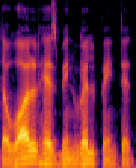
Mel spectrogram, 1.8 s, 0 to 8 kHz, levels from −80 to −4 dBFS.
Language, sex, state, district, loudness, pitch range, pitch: English, male, Arunachal Pradesh, Lower Dibang Valley, -18 LUFS, 85-95 Hz, 90 Hz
